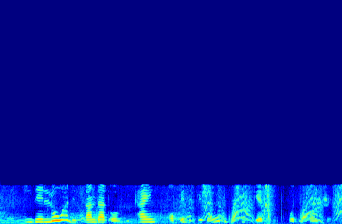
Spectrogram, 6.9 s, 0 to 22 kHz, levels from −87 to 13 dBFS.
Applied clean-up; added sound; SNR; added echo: none; Zipper (clothing); 14 dB; none.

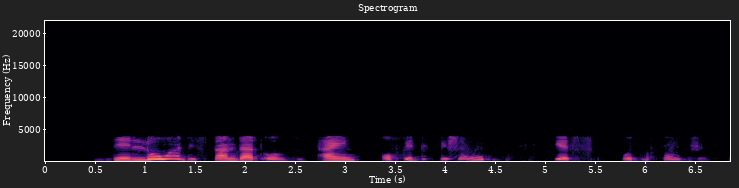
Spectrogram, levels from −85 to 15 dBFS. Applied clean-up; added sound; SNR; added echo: neural mask model DeepFilterNet 3.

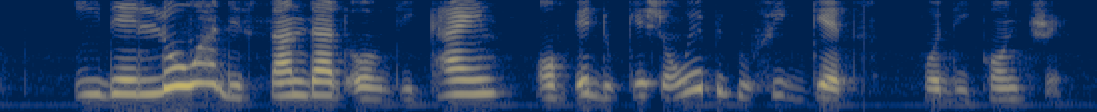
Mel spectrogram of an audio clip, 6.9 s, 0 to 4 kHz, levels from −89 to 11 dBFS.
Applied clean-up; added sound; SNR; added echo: none; none; none; none.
